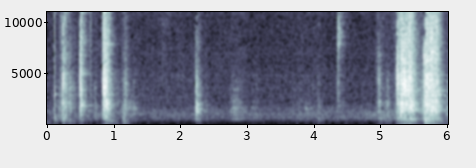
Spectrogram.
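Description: Steel pins and bolts being fitted through the holes of a climbing-wall support leg and its bracket by hand: a run of sharp metallic clicks and knocks, then two louder, longer scraping sounds near the end.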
